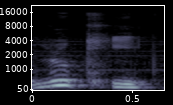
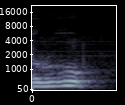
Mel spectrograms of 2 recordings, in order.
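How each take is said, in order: First: The name ends with an added ee vowel. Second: The name ends on the k, without ee. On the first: The speaker calls it wrong. "You don't say the e in the rookie" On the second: The speaker calls it right. "Oh, I get it"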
